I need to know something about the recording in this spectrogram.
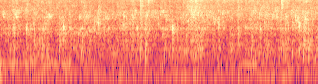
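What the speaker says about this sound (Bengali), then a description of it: "এখন তেলে দিয়ে দিচ্ছি কালো জিরে, দিচ্ছি রসুন কুচি।" Black cumin seeds and chopped garlic go into hot oil for a Bengali bean bharta. A steady, soft hiss of frying holds evenly throughout, with no talking.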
